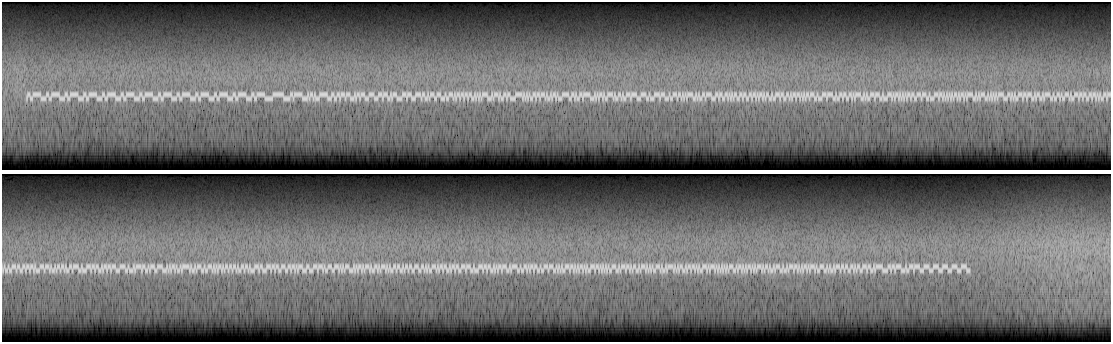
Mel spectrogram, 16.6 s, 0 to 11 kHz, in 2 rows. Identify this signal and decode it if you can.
NAVTEX (SITOR-B), 100 baud, 170 Hz shift, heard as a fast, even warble, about 1700 Hz centre, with radio static. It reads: ZCZC FA41 NAV WARNING 223. WRECK IN PSN 28-57S 097-16E. WIDE BERTH REQUESTED.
